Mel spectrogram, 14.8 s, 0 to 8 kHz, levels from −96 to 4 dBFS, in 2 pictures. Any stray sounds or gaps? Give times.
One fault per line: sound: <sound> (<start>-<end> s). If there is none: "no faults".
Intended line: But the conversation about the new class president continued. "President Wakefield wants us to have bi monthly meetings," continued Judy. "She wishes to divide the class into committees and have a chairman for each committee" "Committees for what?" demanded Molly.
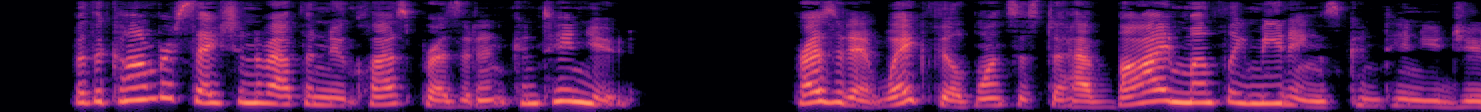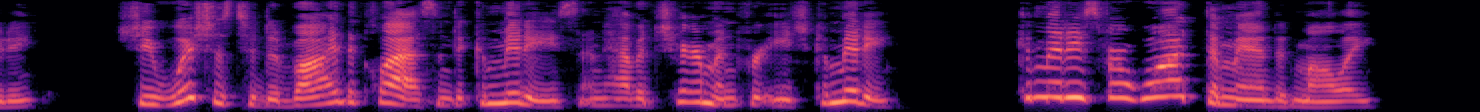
no faults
